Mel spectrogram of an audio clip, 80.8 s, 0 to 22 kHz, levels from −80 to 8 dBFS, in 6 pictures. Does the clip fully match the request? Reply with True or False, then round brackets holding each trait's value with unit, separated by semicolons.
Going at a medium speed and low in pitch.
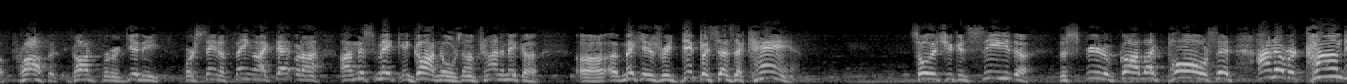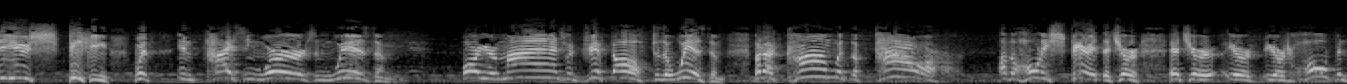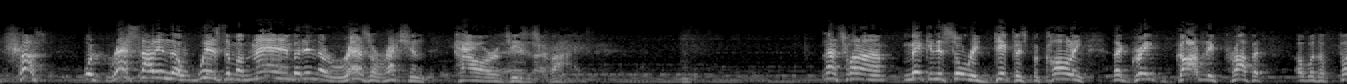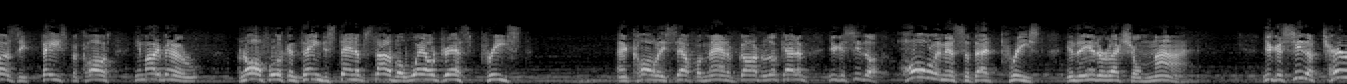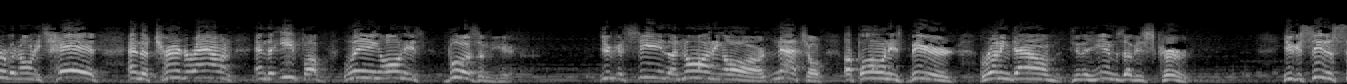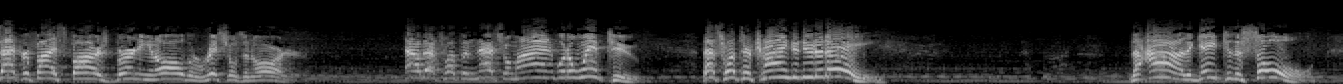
False (170 wpm; 250 Hz)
